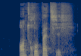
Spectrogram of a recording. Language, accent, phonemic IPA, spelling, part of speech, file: French, France, /aʁ.tʁɔ.pa.ti/, arthropathie, noun, LL-Q150 (fra)-arthropathie.wav
- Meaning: arthropathy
